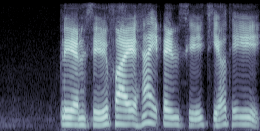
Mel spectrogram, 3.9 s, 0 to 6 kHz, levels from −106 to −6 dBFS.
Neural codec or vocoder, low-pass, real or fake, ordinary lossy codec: codec, 44.1 kHz, 1.7 kbps, Pupu-Codec; 5.4 kHz; fake; none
